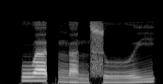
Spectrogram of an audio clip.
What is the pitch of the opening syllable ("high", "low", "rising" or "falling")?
high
